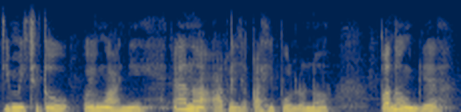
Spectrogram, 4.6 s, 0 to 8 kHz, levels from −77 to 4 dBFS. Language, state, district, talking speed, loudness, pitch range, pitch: Sumi, Nagaland, Kohima, 90 wpm, -16 LUFS, 180-210 Hz, 200 Hz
